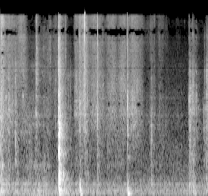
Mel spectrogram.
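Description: Paper sticker sheets handled and slid across a desk: faint rustling with a few light taps, the sharpest about a second in.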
